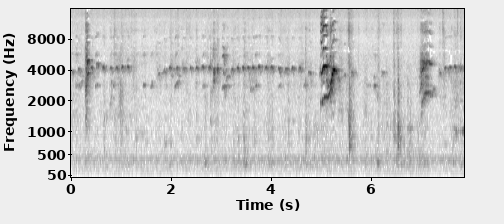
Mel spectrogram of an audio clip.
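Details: A small flock of mutation-colour European goldfinches: a thin, high, steady whistled tone runs through, broken by short twittering chirps and one louder bright burst of notes midway, with soft scuffling and tapping underneath.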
